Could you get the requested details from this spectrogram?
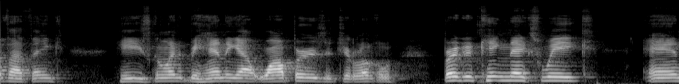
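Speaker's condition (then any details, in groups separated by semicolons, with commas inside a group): Cerebral palsy; power wheelchair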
